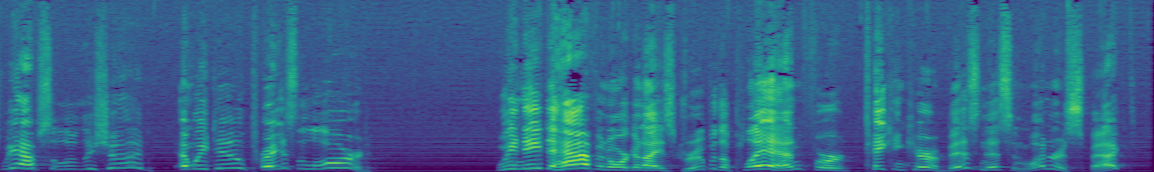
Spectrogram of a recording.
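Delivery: impassioned sermon delivery; fervent preaching. Acted. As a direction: drive it home to the congregation. Preaches on missions.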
